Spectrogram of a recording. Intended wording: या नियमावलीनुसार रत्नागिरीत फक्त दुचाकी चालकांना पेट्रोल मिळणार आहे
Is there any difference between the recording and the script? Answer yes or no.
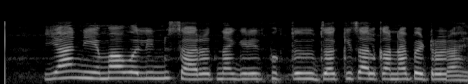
yes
